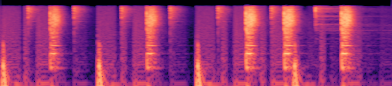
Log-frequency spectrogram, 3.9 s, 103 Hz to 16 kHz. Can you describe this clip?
This is a glitchy rhythmic loop I made in Reason a few months ago. There are a few electronic noises in there mixed with more traditional drum samples. 122 bpm.
rhythm, electronic, loop, glitch, drum, loopable, noise, 122bpm, rhythmic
